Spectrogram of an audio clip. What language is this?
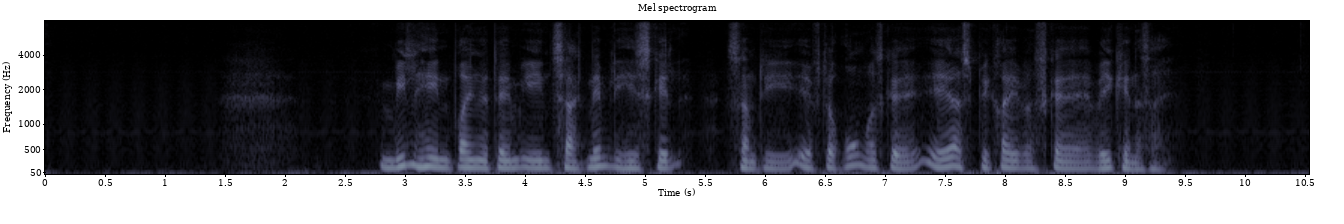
Danish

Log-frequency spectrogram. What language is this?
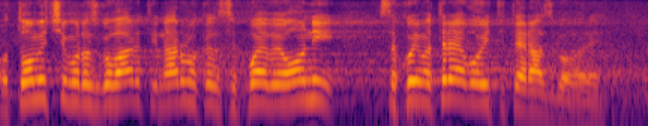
Serbian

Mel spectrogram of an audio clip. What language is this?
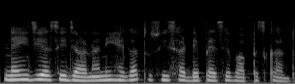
Punjabi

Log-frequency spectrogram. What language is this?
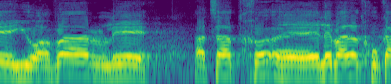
Hebrew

